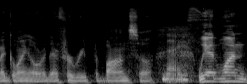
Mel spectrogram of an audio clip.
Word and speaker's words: Reeperbahn: Reeperbahn, Reeperbahn yeah.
